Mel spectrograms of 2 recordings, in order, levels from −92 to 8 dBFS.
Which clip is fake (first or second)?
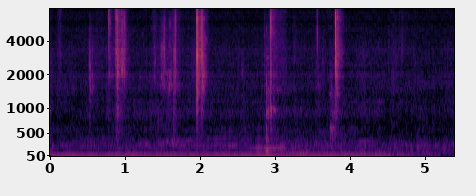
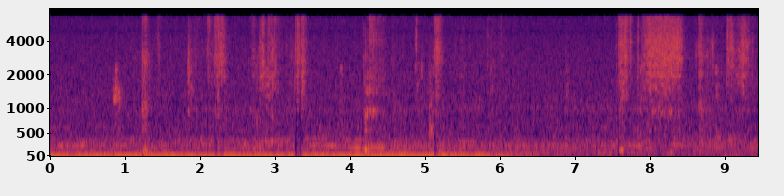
first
